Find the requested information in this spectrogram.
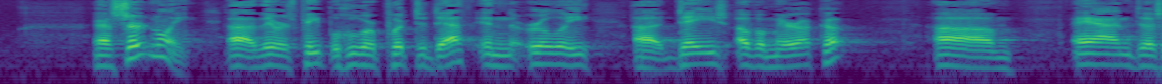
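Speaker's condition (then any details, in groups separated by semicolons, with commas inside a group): No condition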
